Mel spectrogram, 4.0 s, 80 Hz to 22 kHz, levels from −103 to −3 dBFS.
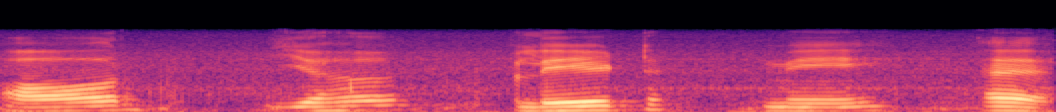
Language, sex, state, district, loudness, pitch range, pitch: Hindi, male, Chandigarh, Chandigarh, -16 LUFS, 130-155 Hz, 140 Hz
